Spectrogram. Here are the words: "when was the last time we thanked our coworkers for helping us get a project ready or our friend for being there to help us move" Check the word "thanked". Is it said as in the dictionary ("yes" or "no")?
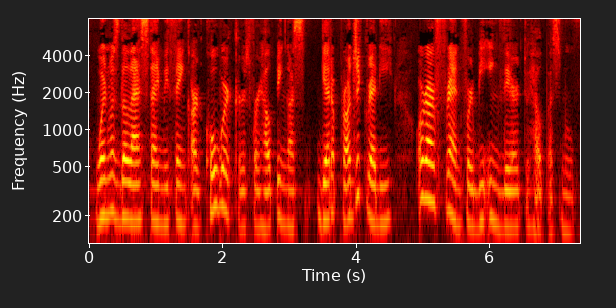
no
